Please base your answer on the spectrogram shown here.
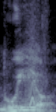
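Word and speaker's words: noir: 누아르, 미국 사람들은 노이어 이렇게도 발음을 하는데, 정말 그 느와르 영화의 흑백의 좀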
